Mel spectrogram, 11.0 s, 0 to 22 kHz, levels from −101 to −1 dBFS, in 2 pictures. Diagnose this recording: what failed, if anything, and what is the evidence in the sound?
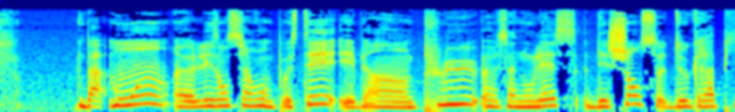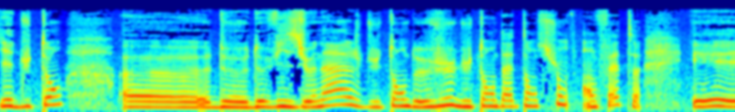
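Gain pumping throughout: the gain swings about 10 dB under loud speech, likely a fast limiter fighting overcranked mic gain.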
